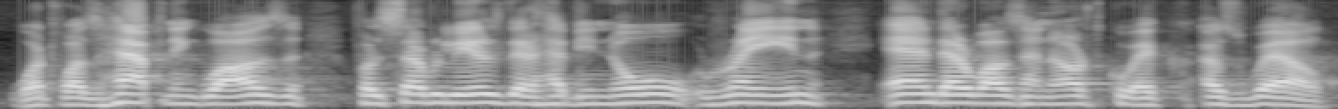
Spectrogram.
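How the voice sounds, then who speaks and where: Older man preaching slowly. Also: on the high side, fairly even intonation, clean tone. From Pakistan. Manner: earnest and measured, with pauses and hesitations. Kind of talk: sermon with personal testimony.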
